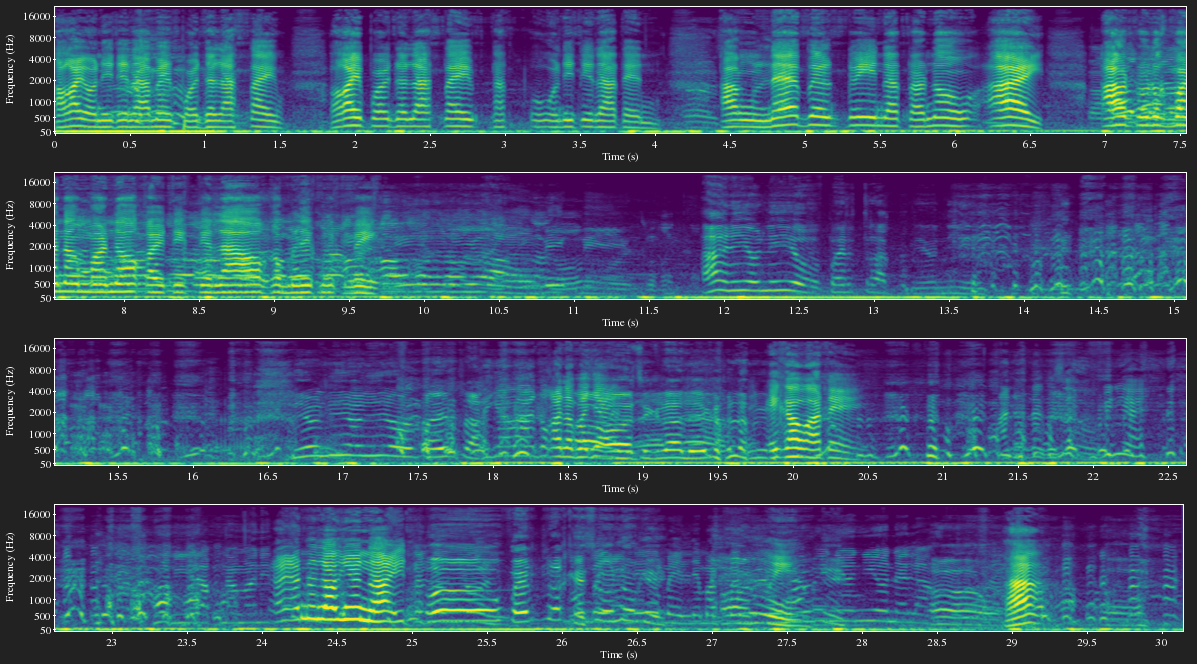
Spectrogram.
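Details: Filipino show host described as "ngongo" (nasal speech), asking a quiz question in Tagalog during an outdoor interview game in a park; hypernasal speech.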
